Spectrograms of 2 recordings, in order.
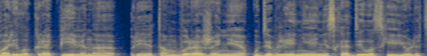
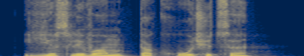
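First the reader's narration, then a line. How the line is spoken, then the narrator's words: Uncertain drawl. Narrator (Russian): неуверенно протянула Софья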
